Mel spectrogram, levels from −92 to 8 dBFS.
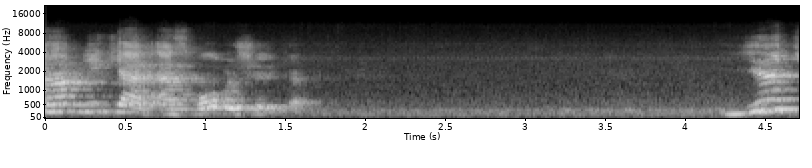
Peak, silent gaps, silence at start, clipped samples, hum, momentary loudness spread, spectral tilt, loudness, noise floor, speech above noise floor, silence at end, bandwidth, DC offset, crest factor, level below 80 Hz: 0 dBFS; none; 0 s; under 0.1%; none; 17 LU; -4.5 dB/octave; -14 LUFS; -41 dBFS; 27 dB; 0 s; 9.8 kHz; under 0.1%; 16 dB; -88 dBFS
